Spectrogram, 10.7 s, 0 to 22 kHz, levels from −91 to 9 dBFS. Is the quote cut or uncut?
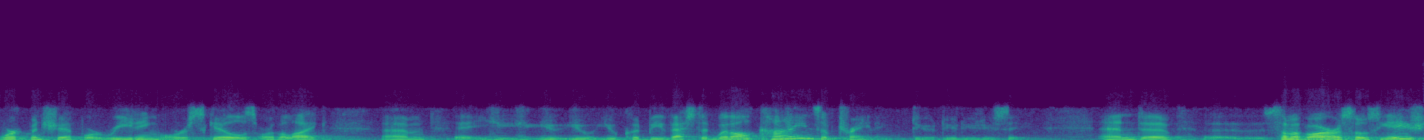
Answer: uncut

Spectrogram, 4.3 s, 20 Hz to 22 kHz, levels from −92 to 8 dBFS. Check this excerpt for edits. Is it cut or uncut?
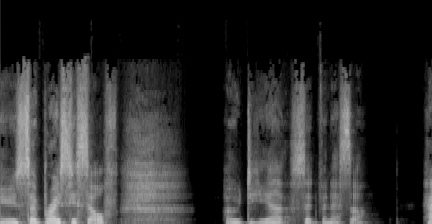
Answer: cut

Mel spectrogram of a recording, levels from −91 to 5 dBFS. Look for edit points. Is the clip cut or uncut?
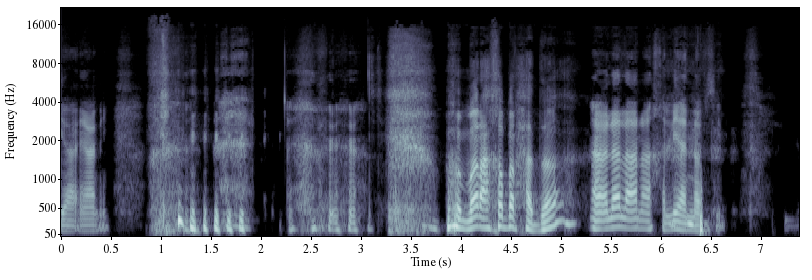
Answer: cut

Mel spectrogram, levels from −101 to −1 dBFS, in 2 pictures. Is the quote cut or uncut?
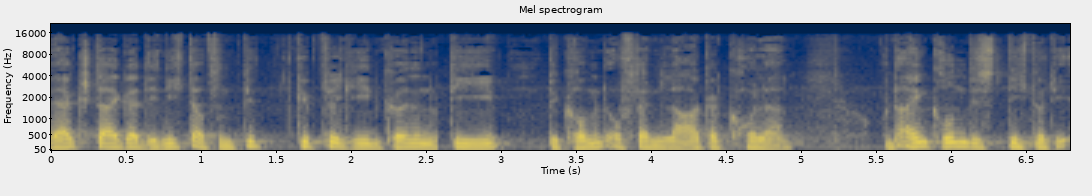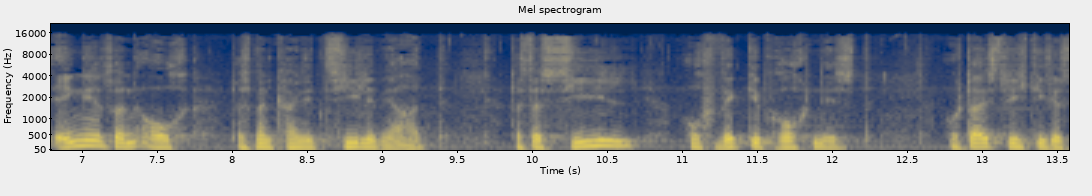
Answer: cut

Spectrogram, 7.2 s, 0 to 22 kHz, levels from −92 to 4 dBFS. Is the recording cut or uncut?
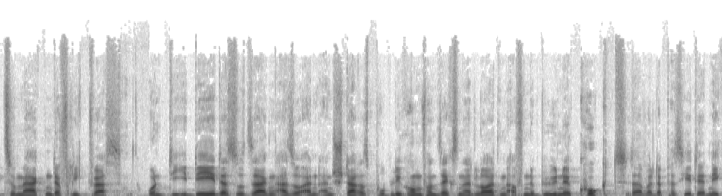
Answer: cut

